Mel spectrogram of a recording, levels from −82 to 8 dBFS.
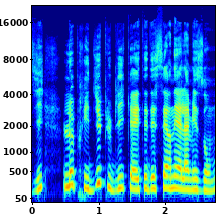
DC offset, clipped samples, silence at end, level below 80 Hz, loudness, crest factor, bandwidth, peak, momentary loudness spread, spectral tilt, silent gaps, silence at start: under 0.1%; under 0.1%; 0 s; -62 dBFS; -21 LUFS; 18 dB; 18.5 kHz; -4 dBFS; 7 LU; -4 dB/octave; none; 0 s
